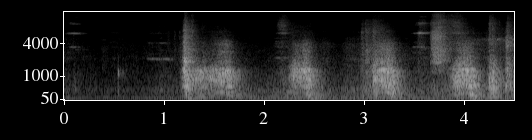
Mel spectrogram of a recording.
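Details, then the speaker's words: Old backhoe that is stubborn after sitting, cranked on a good battery before using a jump starter: slow, labored cranking at about one stroke per second, straining and dragging, never catching; engine struggles to crank. "It does not want to crank. It struggles."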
